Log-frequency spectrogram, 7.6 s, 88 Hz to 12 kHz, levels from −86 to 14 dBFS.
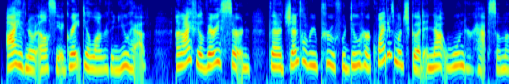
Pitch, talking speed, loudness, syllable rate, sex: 250 Hz, 265 wpm, -19 LUFS, 6.1 syllables/s, female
